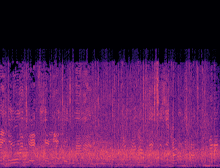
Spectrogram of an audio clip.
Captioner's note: some laughter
